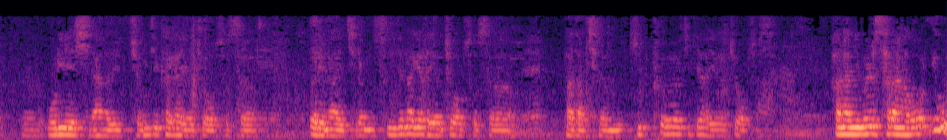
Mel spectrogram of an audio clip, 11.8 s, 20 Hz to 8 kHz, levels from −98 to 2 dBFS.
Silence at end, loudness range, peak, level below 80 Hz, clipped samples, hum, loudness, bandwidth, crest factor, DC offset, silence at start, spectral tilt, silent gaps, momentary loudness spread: 0 s; 7 LU; -8 dBFS; -58 dBFS; under 0.1%; none; -27 LUFS; 5.8 kHz; 18 dB; under 0.1%; 0 s; -12.5 dB/octave; none; 22 LU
